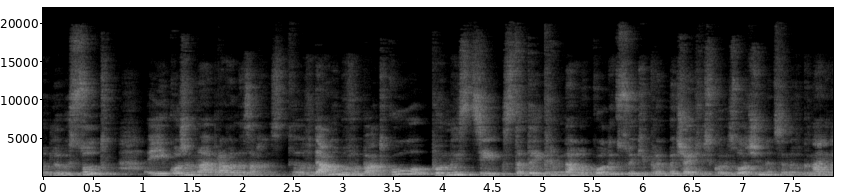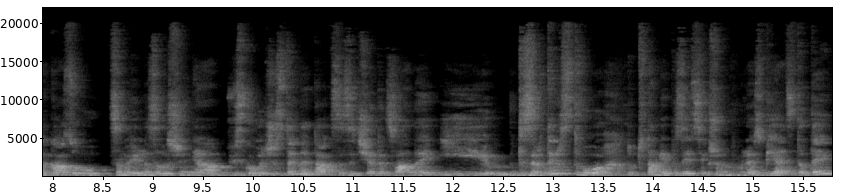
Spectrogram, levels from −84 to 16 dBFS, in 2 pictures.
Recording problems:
off-mic speech; far
room echo; noticeable; dies away in 0.7 s
thin; very slightly; fading below 350 Hz
abrupt cut into speech; at the start

